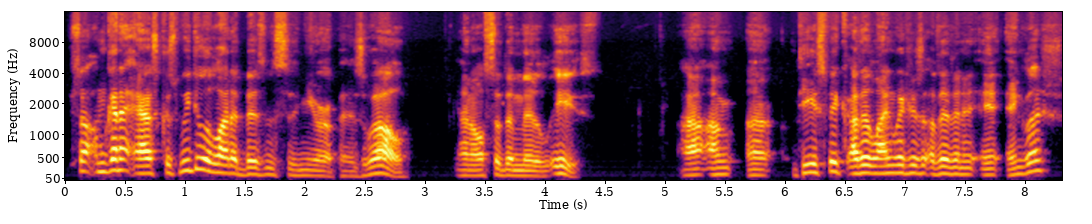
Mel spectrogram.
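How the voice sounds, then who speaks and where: A man's voice: a little high, lively intonation, fairly quick, a little mellow, dry recording, studio quality. A man conducting a mock job interview, asking questions in an upbeat, encouraging way.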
